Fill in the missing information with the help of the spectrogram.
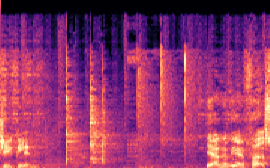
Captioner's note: gas hob clicking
